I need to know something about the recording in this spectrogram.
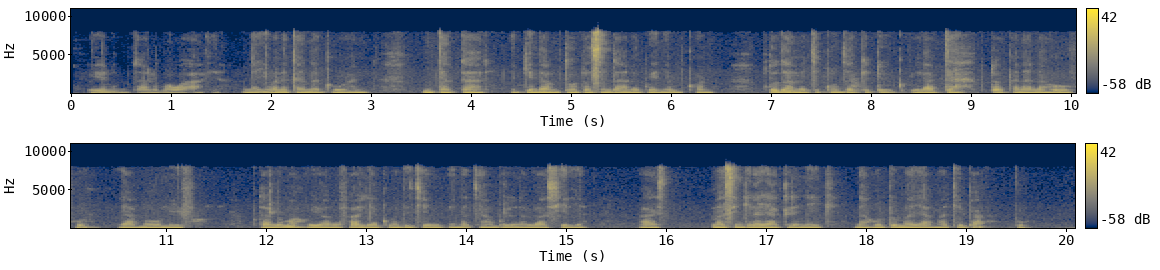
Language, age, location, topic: Swahili, 36-49, Nakuru, health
